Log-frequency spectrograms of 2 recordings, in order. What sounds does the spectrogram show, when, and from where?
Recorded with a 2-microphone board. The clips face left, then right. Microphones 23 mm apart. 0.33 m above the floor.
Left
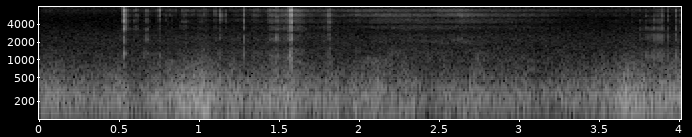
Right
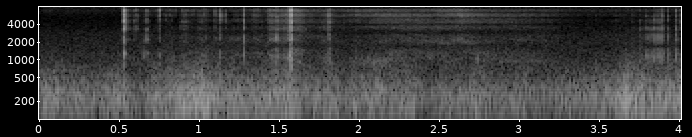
0.5 s tape being pulled: 30° right (ahead or behind)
